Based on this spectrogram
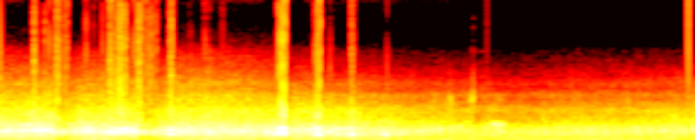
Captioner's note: laugh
